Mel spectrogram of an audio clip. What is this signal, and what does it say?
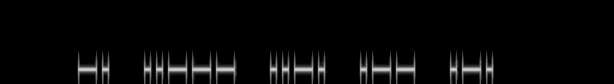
Morse code, heard as a keyed tone, about 20 wpm, spaced as for 15 wpm, 700 Hz. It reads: N2FWR
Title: 186 Lesson 30g - Letter b - Call Signs 20wpm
